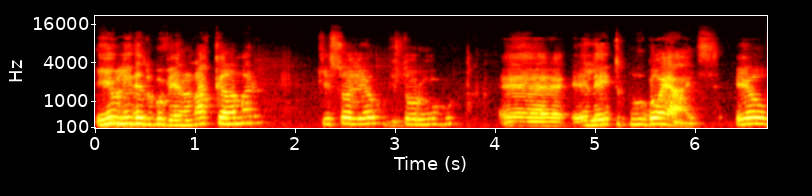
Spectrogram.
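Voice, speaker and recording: A high-pitched man at a very slow pace, with big swings in loudness. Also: ordinary pitch variation. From Rio de Janeiro, Brazil. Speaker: federal politician, ex-army officer. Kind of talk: interview.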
